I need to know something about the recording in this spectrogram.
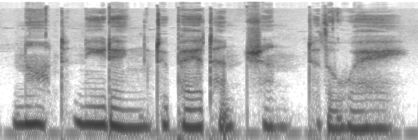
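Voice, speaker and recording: A performer voicing a devious, soothing femboy witch in a hypnosis ASMR roleplay, in a soft breathy whisper with a slow, lulling manner and long pauses. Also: mid-range voice, full character voice. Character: devious soothing witch of the deep wood, feminine young man.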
